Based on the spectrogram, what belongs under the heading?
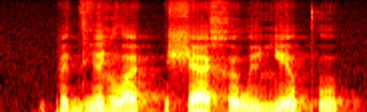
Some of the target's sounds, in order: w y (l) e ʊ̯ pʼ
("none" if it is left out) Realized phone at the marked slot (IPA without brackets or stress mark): ʎ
